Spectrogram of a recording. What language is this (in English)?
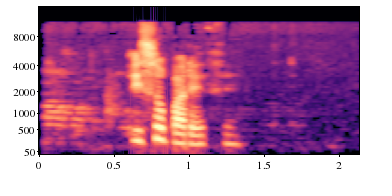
Galician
